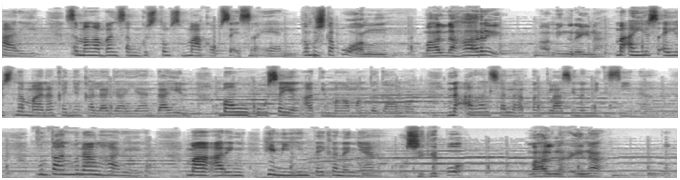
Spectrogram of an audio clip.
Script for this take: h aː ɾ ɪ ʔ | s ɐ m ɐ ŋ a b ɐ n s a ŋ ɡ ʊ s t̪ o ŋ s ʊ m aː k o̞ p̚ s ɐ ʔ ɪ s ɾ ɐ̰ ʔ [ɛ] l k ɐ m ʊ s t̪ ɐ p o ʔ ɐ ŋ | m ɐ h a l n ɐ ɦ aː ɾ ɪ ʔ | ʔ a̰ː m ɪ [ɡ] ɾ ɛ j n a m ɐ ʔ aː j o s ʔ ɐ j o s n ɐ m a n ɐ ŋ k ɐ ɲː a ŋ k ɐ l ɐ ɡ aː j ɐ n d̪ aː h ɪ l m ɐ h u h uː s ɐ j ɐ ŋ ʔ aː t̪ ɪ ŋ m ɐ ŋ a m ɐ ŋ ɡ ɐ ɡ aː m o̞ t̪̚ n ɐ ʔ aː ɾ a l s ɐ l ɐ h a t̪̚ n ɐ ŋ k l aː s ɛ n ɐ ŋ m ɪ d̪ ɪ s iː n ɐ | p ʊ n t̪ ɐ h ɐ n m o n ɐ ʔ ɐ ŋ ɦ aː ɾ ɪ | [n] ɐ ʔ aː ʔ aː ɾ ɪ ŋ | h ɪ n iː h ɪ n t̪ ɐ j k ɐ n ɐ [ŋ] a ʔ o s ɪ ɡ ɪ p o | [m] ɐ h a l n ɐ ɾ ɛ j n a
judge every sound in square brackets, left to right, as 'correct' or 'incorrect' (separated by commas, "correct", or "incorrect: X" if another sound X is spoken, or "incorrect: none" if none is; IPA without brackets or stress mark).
correct, incorrect: ŋ, incorrect: m, incorrect: ɲ, correct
